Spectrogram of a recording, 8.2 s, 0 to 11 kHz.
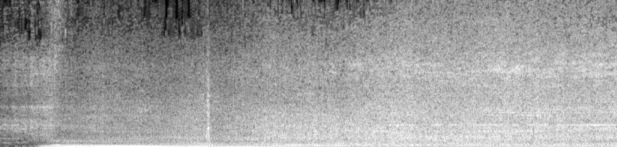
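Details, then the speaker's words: Tara's RB25DE+T Neo R34 turbo after an intake modification for the dyno, first start: cranks and catches quickly, settles to a steady, even idle with clean rev response, no knocks or rattles; "sounds better… wicked". "How good? That sounds better, eh? That sounds wicked."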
